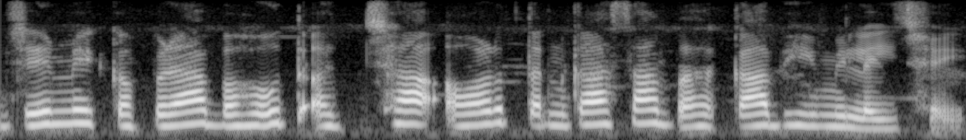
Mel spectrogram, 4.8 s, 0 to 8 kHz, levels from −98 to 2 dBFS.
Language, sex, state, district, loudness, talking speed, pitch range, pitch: Bajjika, female, Bihar, Vaishali, -15 LUFS, 150 wpm, 205-240 Hz, 215 Hz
